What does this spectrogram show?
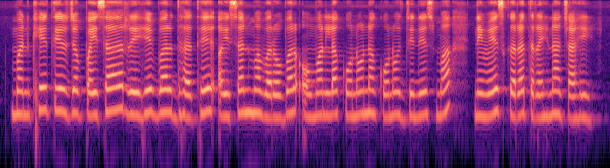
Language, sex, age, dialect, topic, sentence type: Chhattisgarhi, female, 25-30, Western/Budati/Khatahi, banking, statement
